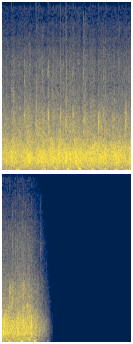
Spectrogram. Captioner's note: audience applauding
